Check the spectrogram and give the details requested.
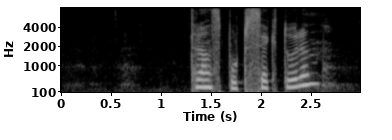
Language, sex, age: Norwegian, female, 54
